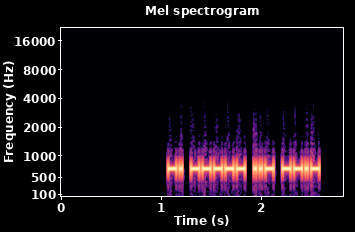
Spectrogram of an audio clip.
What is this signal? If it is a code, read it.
Morse code, heard as a keyed tone, about 36 wpm, 700 Hz. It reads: N0UQ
